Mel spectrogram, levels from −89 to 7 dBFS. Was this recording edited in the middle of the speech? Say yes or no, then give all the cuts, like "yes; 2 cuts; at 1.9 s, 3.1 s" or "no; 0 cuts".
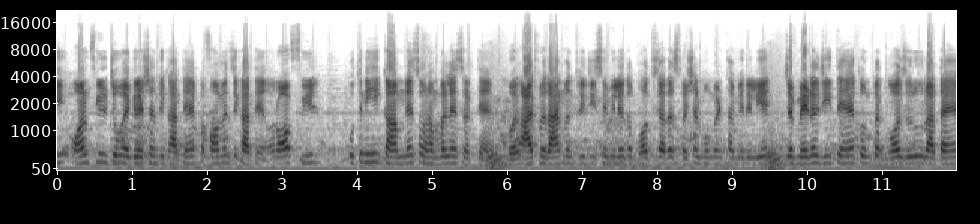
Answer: yes; 2 cuts; at 5.9 s, 9.6 s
